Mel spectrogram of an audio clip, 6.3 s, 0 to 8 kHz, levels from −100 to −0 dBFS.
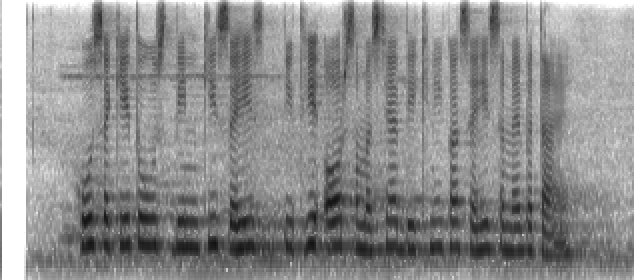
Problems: background sounds at intervals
